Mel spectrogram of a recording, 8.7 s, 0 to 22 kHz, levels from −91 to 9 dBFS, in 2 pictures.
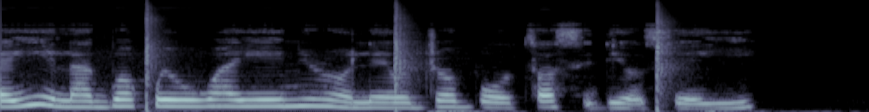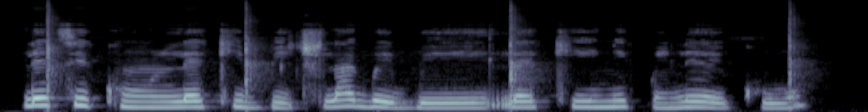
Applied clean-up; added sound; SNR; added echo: none; Clapping; 20 dB; none.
